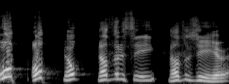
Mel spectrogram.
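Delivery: high, joking character voice. Retelling the mirror joke as Boris: imitating Boris. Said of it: "and then he's like".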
